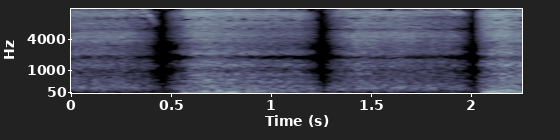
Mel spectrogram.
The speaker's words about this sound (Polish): Proszę oddychać.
